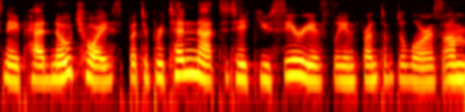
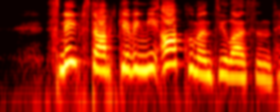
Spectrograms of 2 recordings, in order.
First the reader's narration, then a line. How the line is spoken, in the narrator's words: Harry snarled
